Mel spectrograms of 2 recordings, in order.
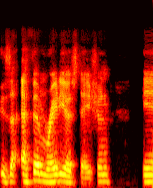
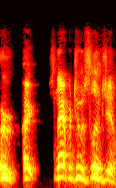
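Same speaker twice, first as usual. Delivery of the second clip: pitched-up, pro-wrestler, promo-style voice; 6 semitones higher, 4 dB louder than usual. Imitating Alex Jones, who sounds like a wrestler: Alex Jones impression. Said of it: "He's like".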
